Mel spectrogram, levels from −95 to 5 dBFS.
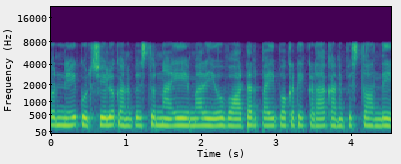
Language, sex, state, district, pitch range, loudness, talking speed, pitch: Telugu, female, Andhra Pradesh, Guntur, 190-200 Hz, -15 LUFS, 120 wpm, 195 Hz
